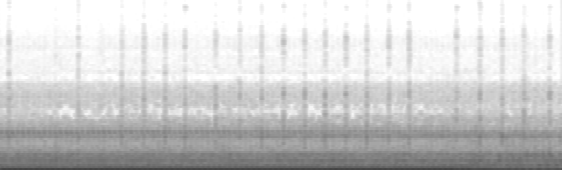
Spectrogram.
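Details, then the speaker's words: Cushman Truckster auction find being revived: fast steady chugging for a few seconds, then stumbling and sagging until it won't keep running. Owner suspects it isn't getting enough fuel, possibly a plugged filter or air in the line, and may need a new carburetor. "okay just run a little while let's make up our mind that we're going to run man thought we had her I say it's not getting enough fuel"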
